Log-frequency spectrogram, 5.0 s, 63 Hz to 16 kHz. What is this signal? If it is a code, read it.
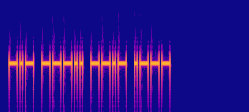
Morse code, heard as a keyed tone, about 22 wpm, 700 Hz. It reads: K8QJ
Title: USA Call Signs - 4 Characters - Repeated 3x - 22wpm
